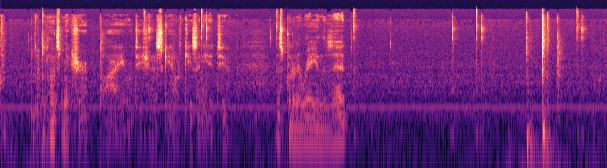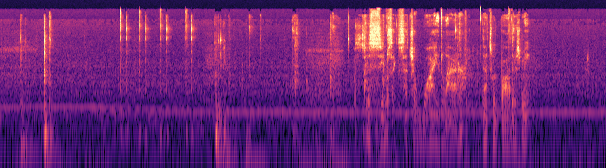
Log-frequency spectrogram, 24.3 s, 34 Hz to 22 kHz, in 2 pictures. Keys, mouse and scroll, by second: 0.7 ctrl+a, 4.0 click, 7.1 click, 9.5 click, 14.9 click, 16.5 alt+a, 16.8-17.2 scroll down 3, 17.1 middle click, 18.4 scroll down 1, 18.8 middle click, 19.5-20.0 scroll up 3, 19.8 middle click.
